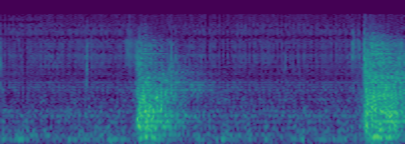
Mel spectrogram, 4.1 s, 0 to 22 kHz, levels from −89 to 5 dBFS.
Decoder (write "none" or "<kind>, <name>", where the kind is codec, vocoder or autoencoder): vocoder, BigVGAN v2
